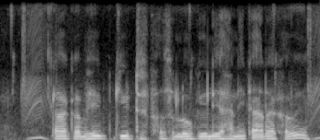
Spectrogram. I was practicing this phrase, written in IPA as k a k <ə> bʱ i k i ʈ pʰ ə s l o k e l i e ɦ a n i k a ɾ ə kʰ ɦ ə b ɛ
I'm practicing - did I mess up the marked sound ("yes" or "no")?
no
